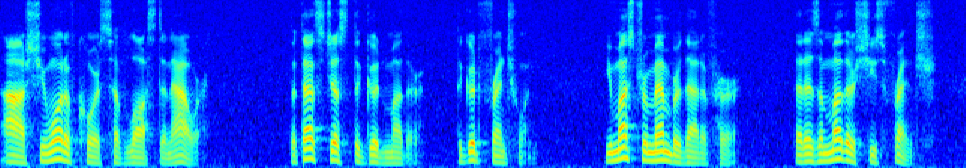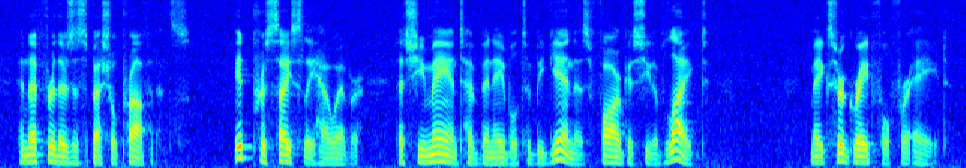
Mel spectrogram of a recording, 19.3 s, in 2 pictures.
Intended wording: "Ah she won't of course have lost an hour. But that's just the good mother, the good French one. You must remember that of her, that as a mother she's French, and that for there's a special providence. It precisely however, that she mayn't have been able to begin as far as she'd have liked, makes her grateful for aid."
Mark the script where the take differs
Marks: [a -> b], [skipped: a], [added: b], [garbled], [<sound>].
"Ah she won't of course have lost an hour. But that's just the good mother, the good French one. You must remember that of her, that as a mother she's French, and that for there's a special providence. It precisely however, that she mayn't have been able to begin as far as she'd have liked, makes her grateful for aid."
